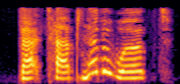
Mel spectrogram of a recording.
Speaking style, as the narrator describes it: said Myrtle brightly

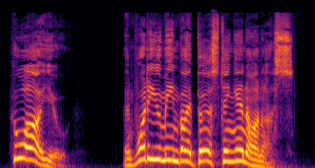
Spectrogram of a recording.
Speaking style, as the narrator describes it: he demanded harshly

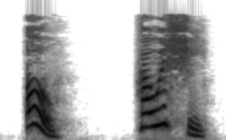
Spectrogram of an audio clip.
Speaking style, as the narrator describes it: Eleanor asked in a merry tone

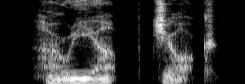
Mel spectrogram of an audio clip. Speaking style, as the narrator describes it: Porter said under his breath

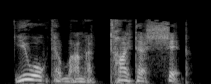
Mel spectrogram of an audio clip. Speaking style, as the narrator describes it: she snaps

